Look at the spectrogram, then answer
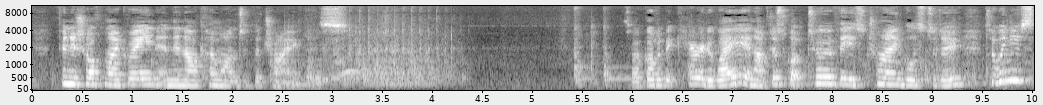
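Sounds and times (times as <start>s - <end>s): sewing machine stitching: 2.7s - 4.4s.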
